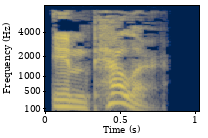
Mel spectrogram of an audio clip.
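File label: "impeller", British English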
